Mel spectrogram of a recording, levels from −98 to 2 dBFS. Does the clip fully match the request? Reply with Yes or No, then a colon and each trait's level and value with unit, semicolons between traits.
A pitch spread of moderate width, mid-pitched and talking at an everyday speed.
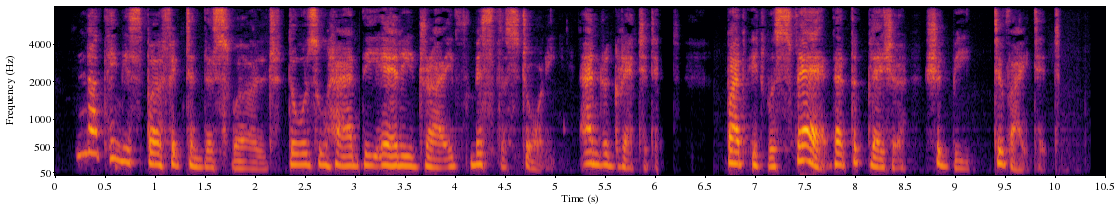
Yes: average, 4.5 semitones; medium, 180 Hz; average, 160 wpm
